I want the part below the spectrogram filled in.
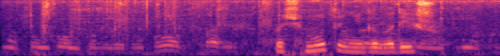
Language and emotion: Russian, neutral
